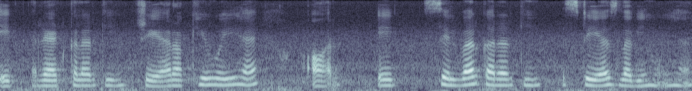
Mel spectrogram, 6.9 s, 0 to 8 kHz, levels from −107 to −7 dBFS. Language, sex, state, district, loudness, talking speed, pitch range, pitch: Hindi, female, Bihar, Bhagalpur, -29 LUFS, 145 wpm, 185-215 Hz, 195 Hz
